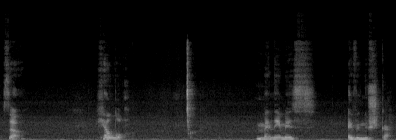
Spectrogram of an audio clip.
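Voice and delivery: lightly attempted Russian accent, halting introduction. Introducing Ivanushka while figuring out her accent, tentative Russian accent. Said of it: "I have to figure out the accent".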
